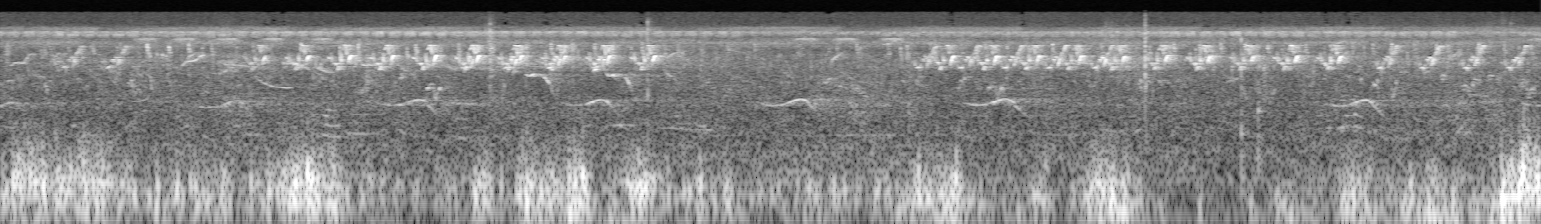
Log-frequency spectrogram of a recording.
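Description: Birds calling in trees: one repeats a short rising-and-falling whistle about once a second over a fast, steady chatter of high chirps, with a low, gusty rumble underneath.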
